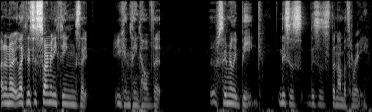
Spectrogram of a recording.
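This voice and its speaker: A woman with an Australian accent, fairly low-pitched, at a moderate pace with ordinary pitch variation and long, frequent pauses. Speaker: musician. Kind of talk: casual chat.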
